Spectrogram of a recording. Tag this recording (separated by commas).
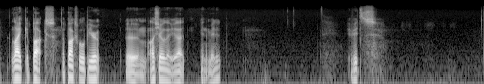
inside a small room, Speech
